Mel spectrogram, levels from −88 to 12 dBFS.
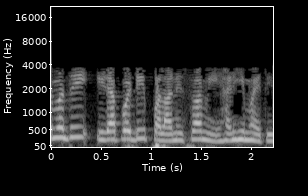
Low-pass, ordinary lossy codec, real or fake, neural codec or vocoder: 3.6 kHz; none; real; none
